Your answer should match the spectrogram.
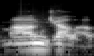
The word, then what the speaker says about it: Mongiello: i just tell him just remember jello on monday my family eats jello on monday that's what you're famous for mon jello so mangelos fantastic that's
